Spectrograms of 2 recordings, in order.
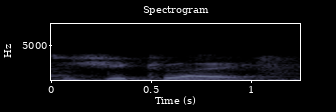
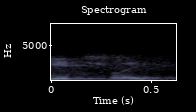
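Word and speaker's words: giclée: end of class today uh that word is pronounced chicle a chicle is a digital prince and uh some people say a geechly i heard someone say i'm having i'm paying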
